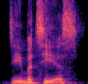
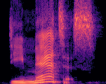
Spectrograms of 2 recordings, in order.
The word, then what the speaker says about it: DeMatteis: I always pronounced the name DeMatteis. So do I, obviously. However, my late wife worked in a doctor's office, and one of the neurologists had that same last name, and he pronounced it DeMattis. I can't say for sure how the writer pronounced his own name, but DeMattis is one way.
